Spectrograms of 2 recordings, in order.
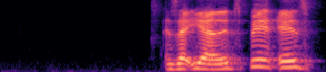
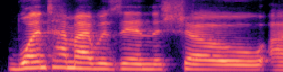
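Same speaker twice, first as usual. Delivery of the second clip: usual speaking voice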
